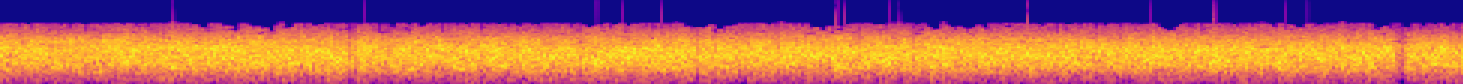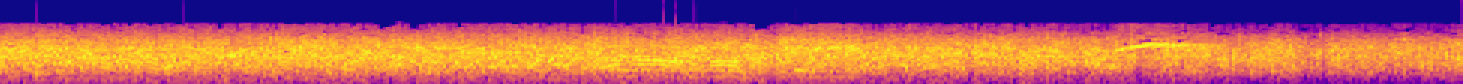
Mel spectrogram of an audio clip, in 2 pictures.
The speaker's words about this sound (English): No applause, no applause. The listeners will think we have a studio audience.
